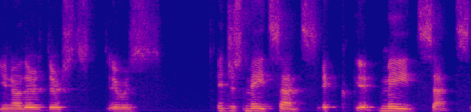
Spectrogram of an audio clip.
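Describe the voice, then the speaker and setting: Speaking at a fairly slow pace, a man talks with a New York accent. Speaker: football player. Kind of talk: interview. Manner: loud.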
